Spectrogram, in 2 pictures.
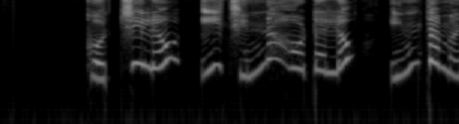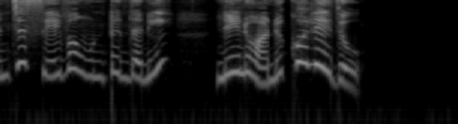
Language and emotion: Telugu, surprised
